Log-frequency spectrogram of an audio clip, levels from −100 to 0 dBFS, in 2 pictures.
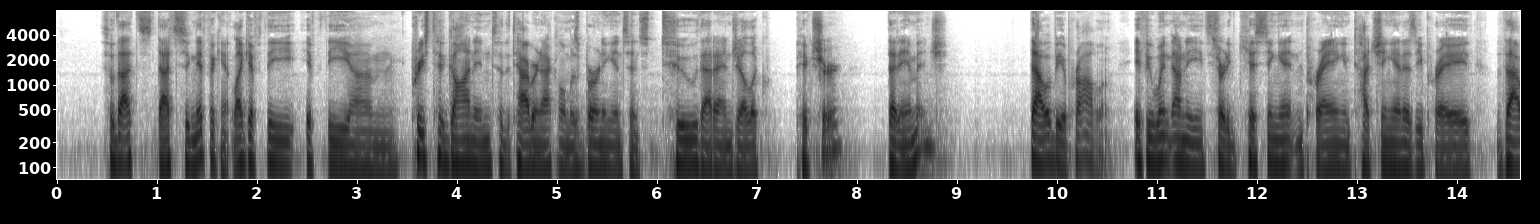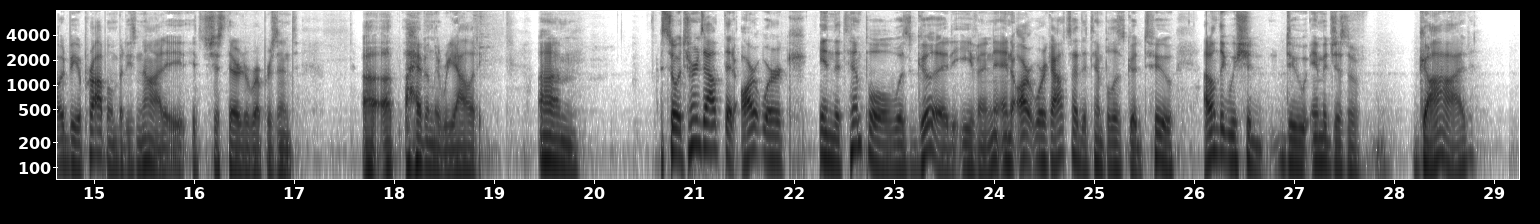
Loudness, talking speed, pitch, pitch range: -19 LUFS, 195 wpm, 105 Hz, 95-120 Hz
